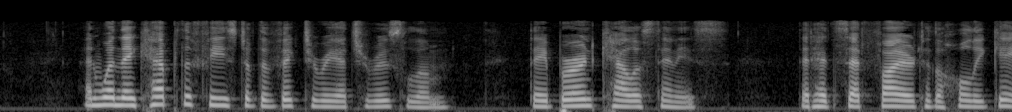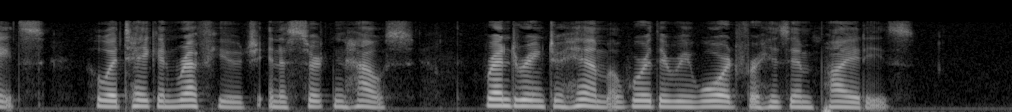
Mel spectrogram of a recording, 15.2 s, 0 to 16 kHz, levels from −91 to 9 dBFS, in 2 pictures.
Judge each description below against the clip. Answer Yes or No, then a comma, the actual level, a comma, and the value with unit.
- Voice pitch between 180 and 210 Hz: Yes, high, 190 Hz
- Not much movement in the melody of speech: Yes, narrow, 2.3 semitones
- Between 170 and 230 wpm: No, average, 160 wpm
